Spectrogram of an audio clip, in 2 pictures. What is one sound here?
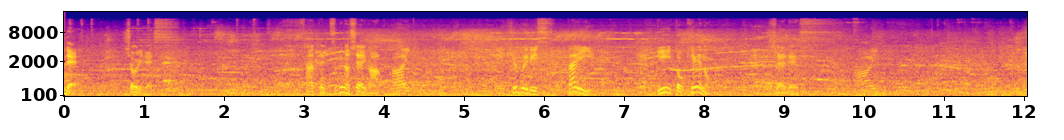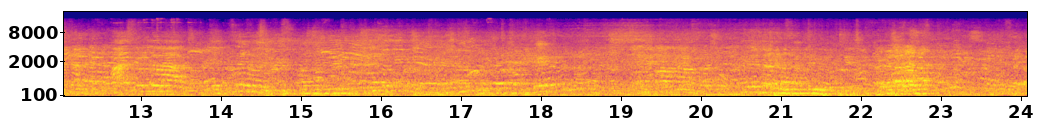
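A group of young people chatter and shout nearby.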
